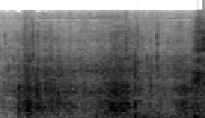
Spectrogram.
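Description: Rushing, buffeting wind on the camera microphone with the noise of an electric dirt bike's knobby tyres scrabbling over loose dirt as it climbs a slippery hill.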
